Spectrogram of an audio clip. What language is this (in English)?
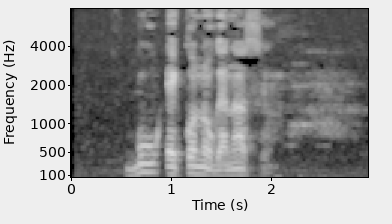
Nüpode Huitoto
